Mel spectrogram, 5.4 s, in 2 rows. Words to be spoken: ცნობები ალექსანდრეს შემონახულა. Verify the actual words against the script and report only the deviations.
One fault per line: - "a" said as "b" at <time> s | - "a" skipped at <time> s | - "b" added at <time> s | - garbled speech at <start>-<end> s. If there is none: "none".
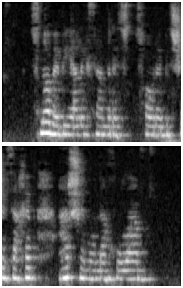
- "ცხოვრების შესახებ არ" added at 2.1 s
